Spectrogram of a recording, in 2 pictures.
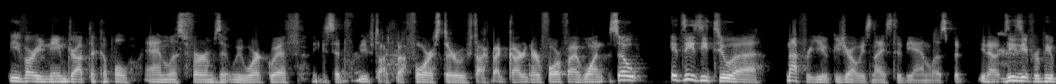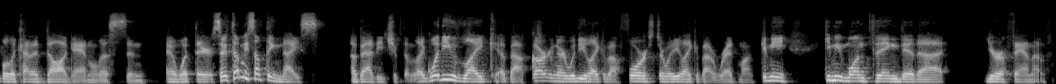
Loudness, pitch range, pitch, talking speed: -19 LUFS, 110-135 Hz, 120 Hz, 275 wpm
